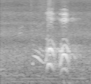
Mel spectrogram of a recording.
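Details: A little green parrot performing in a parrot show at African Lion Safari, trained in animal noises, mimics a dog's bark with two short, hoarse, rising-and-falling yaps.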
